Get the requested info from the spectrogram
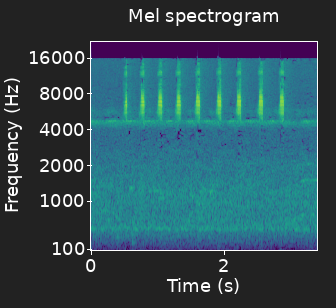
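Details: Summer insects at night in the countryside: nine crisp, high chirps repeated roughly every third of a second, layered over an unbroken high-pitched hum.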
